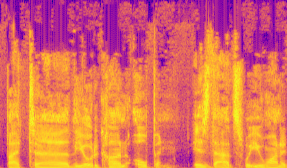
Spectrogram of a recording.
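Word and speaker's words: Oticon OPN: Again, It's spelled OPN. We dropped the E so we could trademark it. But the Oticon Open that's what you want to do.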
